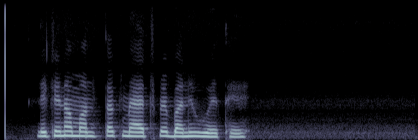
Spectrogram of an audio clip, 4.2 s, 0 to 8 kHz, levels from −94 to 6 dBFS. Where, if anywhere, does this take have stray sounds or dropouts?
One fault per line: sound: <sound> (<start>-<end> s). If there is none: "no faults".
no faults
